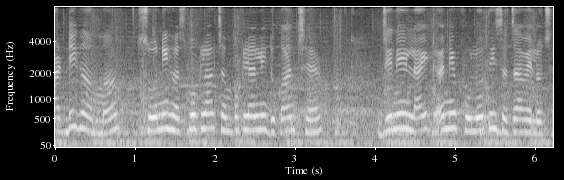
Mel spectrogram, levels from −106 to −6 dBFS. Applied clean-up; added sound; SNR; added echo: none; Crowd; 9 dB; none.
